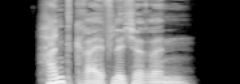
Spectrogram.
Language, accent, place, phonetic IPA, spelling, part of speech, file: German, Germany, Berlin, [ˈhantˌɡʁaɪ̯flɪçəʁən], handgreiflicheren, adjective, De-handgreiflicheren.ogg
- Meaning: inflection of handgreiflich: 1. strong genitive masculine/neuter singular comparative degree 2. weak/mixed genitive/dative all-gender singular comparative degree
